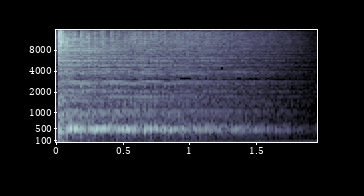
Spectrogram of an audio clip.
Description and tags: Rick DRUM CO
acoustic, drum, rick, stereo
